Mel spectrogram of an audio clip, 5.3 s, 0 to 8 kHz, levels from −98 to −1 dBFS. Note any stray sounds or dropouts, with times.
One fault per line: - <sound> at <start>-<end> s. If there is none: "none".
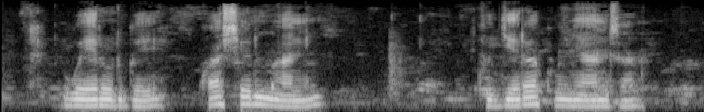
none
